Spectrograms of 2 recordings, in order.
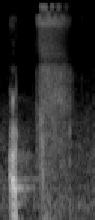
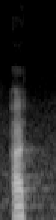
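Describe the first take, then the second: First: The final sound is a hissing s sound. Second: The final sound is a soft puff of air. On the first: The speaker calls it wrong. "bukan ats" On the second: The speaker calls it right. "tapi at"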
